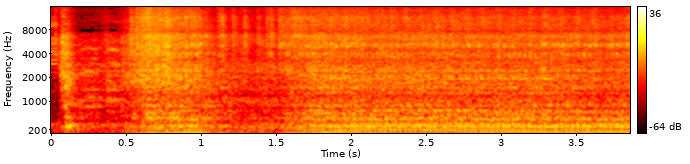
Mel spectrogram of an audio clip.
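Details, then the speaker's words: 1991 Mercedes 190E with CIS injection, first cold start: brief crank, catches quickly and settles into a steady even idle; clean start, though an exhaust leak and rattle are noted. "then it fired right up get the ear brakes on as you can see it fired right up the idle speed will correct that's also a good thing right"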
